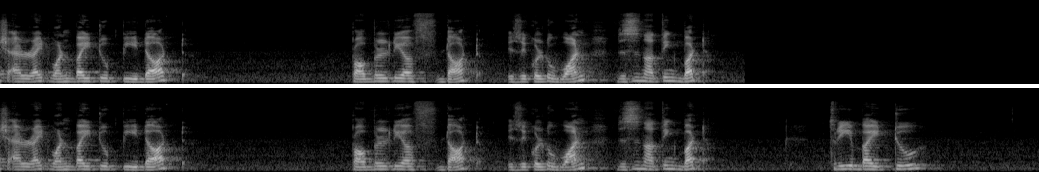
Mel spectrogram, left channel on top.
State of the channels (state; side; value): drops out; left; at 7.5 s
